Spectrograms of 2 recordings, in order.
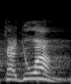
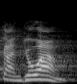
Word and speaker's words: Gachagua: all first of all pronounce my name properly I'm Nota I am kajang not Kang number two Mr Speaker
